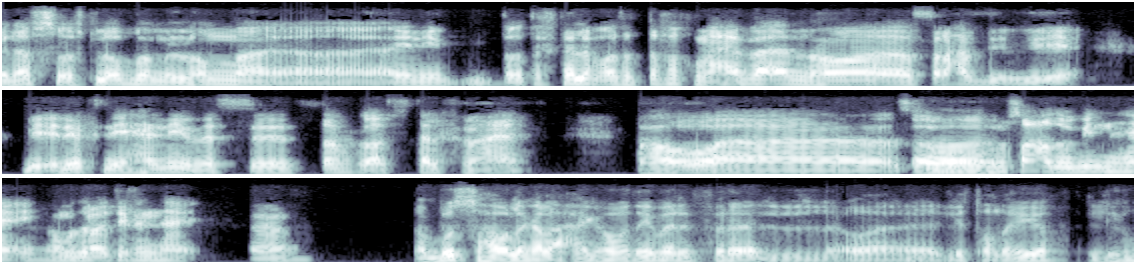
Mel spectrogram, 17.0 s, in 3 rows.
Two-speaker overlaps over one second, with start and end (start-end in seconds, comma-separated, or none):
none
